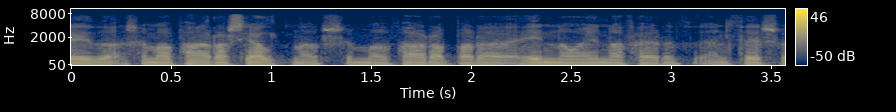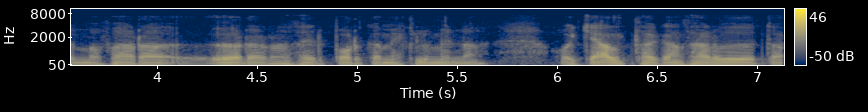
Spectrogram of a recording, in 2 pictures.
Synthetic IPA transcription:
eːjðasɛmaðfaːɾasjalt̪naɾ̥sɛmaðfaːɾapaːɾaeːjnawejnafɛɾðɛ̰nθejr̥sɛmaðfaːɾaœːɾaɾaθejɾpɔɾkamɪhklʏmɪnːaɔɣca̰lt̪ʰːaːkanθaɾvɪðʏːt̪a

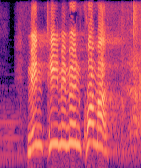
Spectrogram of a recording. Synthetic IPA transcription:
mɪnt̪ʰiːmɪmʏnkʰɔːma

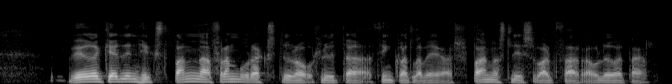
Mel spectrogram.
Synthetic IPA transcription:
vɛːɣacɛɾðɪnɦɪkst̪panːafɾamːuɾakst̪ʏɾawl̥ʏːt̪aθiŋkvat̪lavɛːɣa̰ɾ̥paːnast̪lɪsva̰ɾð̥θaɾa̰wlœːɣat̪aːɣɾ

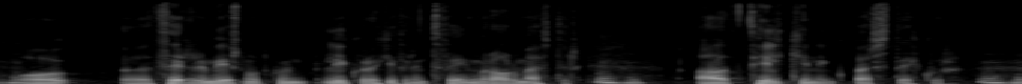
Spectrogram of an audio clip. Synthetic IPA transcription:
ɔɣ | θejrːɪmɪːsnoːt̪kʰʏnliːkʏɾɛhcɪfɪɾɪnt̪ʰveːjmʏɾaːwɾʏmɛft̪ɪɾ̥ | aðt̪ʰɪlcʰɪnːḭŋkpɛr̥st̪ehkʏ̰ɾ̥

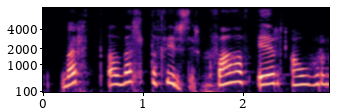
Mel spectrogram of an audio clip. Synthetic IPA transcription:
vɛr̥t̪aðvɛl̥t̪afɪɾɪ̥sjɛ̰ɾ̥kʰv̥aːðɛɾaːwhœɾ

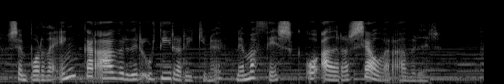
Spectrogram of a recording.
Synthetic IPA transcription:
sɛmpɔɾða̰ʔejŋkaɾʔa̰ːvɪɾðɪɾṵɾ̥t̪iːɾaɾiːcɪnʏ̰nɛːmḁfɪskɔɣʔaðɾaɾ̥sjaːwva̰ɾa̰ːvɪɾðɪɾ̥

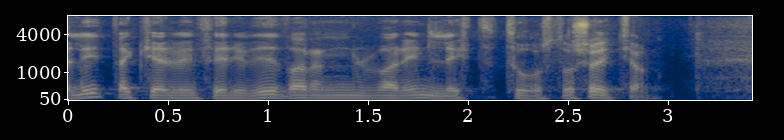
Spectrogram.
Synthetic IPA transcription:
liːt̪acʰɛɾvɪfɪɾɪɾvɪðvaɾanɪɾvaɾɪnlɛjxt̪t̪ʰːuːɔst̪ɔsœːɥt̪ʰja̰wn

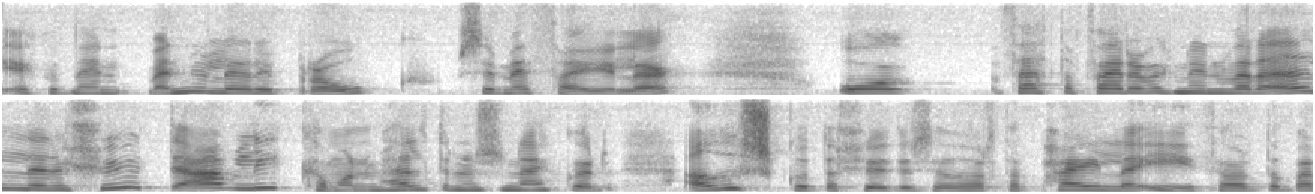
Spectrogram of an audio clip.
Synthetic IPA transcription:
ɛhkat̪nejnvɛnjʏlɛɣɾɪpɾoːwksɛmɛɾ̥θaːjɪlɛɣɔɣ | θɛht̪afaːjɾavɛhknɪnvajɾaɛðlɛɾɪl̥ʏːt̪ɪavliːkʰamɔnʏmɦɛlt̪ʏɾnɪs̬ɔnaɛŋkvʏɾaðskɔːt̪al̥ʏːt̪ɪ̥sɛaðahaɾ̥θapʰaːjlaʔiθawvaɾθapa

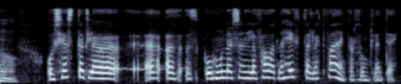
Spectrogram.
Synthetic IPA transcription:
ɔɣsjɛst̪aklɛɣa | aðskɔːɦunɛɾsɛnːɪlɛafaːwðɛt̪naɦejft̪aɾlɛxt̪faːðiŋkaɾ̥θuŋt̪lɛnt̪ɪ̰

